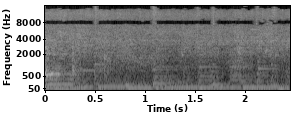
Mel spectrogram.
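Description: Shrimp frying in salsa in a skillet, sizzling steadily as it is stirred with a wooden spatula.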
